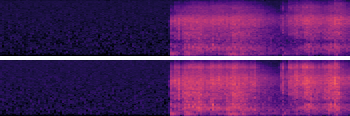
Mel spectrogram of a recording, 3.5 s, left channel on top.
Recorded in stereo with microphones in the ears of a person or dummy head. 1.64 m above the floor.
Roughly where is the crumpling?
Right.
